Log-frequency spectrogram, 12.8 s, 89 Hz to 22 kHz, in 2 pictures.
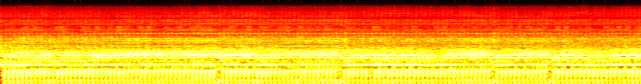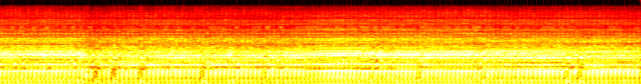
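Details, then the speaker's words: John Deere D110 mower engine test-running after a full rebuild with a new head gasket, done after a detached flywheel magnet was found: even beat at constant speed, only a few faint ticks. Possible valve-cover oil leak, maybe just burn-off. Normal running. "so foreign whoa i said seems to run good oh so good"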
